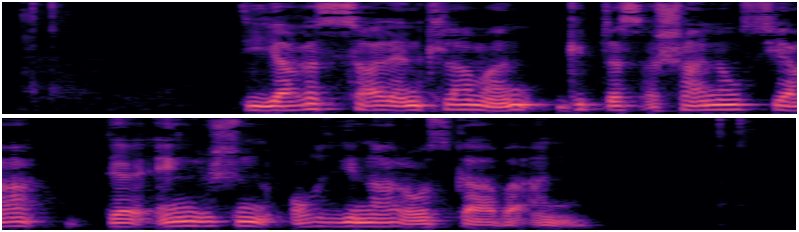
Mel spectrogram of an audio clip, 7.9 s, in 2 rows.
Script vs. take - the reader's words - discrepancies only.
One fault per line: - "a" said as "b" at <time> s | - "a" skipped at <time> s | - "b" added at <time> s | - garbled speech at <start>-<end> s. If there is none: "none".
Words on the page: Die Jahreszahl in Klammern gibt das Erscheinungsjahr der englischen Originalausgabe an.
none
